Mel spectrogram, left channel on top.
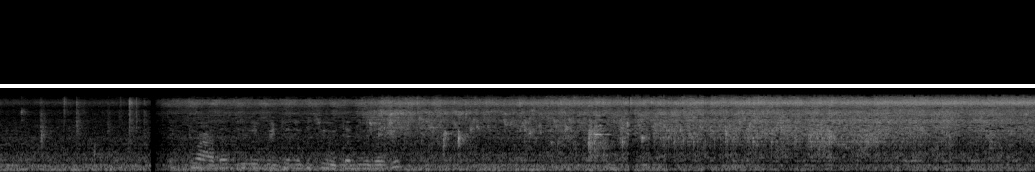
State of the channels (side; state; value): left; silent; 56 dB below the other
